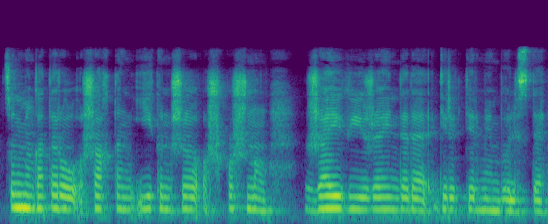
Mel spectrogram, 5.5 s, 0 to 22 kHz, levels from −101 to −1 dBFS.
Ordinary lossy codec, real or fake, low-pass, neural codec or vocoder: none; fake; 9.9 kHz; vocoder, 24 kHz, 100 mel bands, Vocos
